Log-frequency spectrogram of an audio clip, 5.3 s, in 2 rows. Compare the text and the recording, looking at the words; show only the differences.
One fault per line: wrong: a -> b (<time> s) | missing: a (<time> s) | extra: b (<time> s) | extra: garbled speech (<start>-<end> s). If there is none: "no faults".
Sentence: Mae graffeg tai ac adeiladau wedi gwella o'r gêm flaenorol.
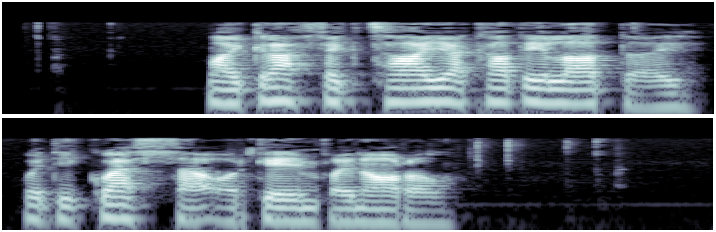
no faults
